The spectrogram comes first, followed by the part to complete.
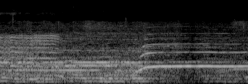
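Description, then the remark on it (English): A crowd of abortion rights activists in Kansas cheers loudly and continuously, with overlapping high-pitched shrieks and whoops rising above a dense roar of voices, reacting to the state's vote on abortion rights. “Amid all the recent doom and gloom, though, Democrats finally had some reason this week to cheer.”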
